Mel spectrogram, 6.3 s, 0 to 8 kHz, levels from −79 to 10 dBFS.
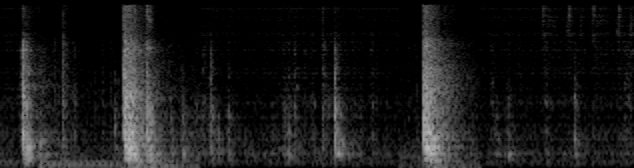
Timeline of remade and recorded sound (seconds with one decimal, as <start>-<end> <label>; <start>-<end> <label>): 0.0-0.4 remade; 0.4-2.0 recorded; 2.0-4.0 remade; 4.0-4.8 recorded; 4.8-6.3 remade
